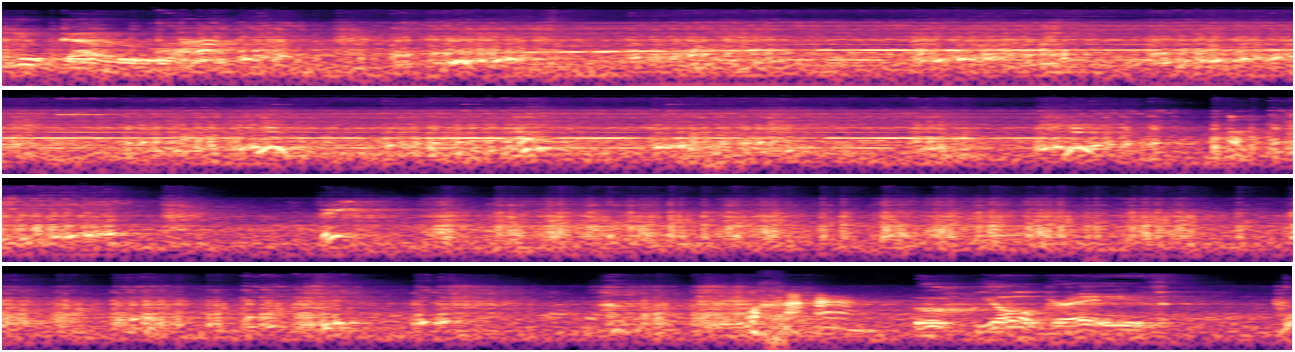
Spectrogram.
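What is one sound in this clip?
Game sound effects chime and jingle as coins are collected.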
